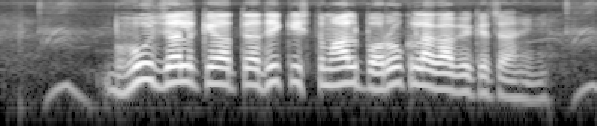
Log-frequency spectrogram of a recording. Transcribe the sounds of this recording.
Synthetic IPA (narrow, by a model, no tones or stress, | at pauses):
bʱud͡ʒəlkeət̪jad̪ʱɪkɪst̪emaːlpəɾokləɡaːbeket͡ʃa̰ːɦḭ̃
